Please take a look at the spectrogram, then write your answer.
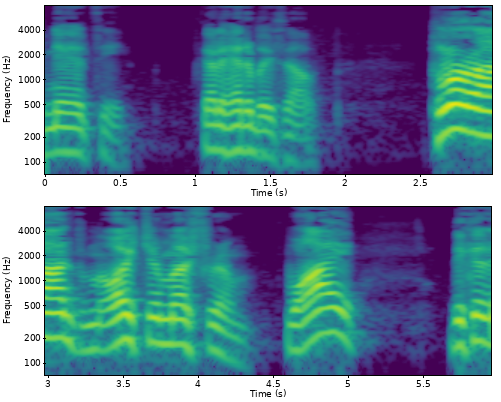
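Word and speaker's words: Pleuran: There's an extract called pluron from oyster mushrooms.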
